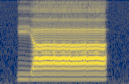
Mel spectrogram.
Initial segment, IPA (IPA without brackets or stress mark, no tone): j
